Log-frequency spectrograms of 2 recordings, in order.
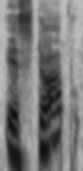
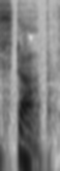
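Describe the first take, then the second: First: An extra vowel is added before the s. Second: The word starts directly with the s. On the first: The speaker calls it wrong. "Is it Estop or stop?" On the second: The speaker calls it right.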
